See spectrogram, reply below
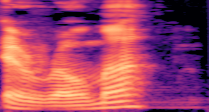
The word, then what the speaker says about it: AROMMA: So this is I think the acronym is supposed to be pronounced AROMA, but it's AROMMA. So I think that's AROMA, if you'll indulge me.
